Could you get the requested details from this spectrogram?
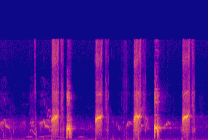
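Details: Grey francolin uttering spaced, sharp rising notes paired with lower grating syllables, each phrase about half a second apart.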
